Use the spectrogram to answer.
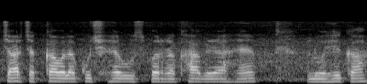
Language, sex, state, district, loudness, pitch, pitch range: Hindi, male, Jharkhand, Deoghar, -20 LUFS, 140 Hz, 130-140 Hz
